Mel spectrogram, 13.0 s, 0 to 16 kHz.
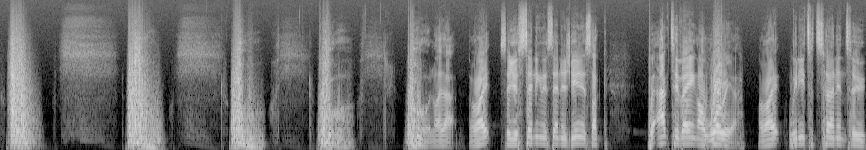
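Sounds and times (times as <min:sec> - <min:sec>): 
forceful breaths drawn in and pushed out: 0:00.0 - 0:06.0
speech: 0:06.5 - 0:12.9.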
